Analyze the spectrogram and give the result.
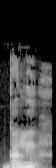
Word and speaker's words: GA11Y: no sé pronunciarlo, GALI, es GA11Y, pero el 11 intenta ser como una L, entonces bueno.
